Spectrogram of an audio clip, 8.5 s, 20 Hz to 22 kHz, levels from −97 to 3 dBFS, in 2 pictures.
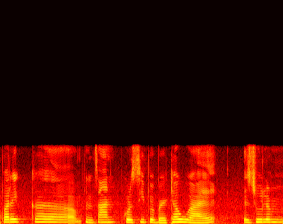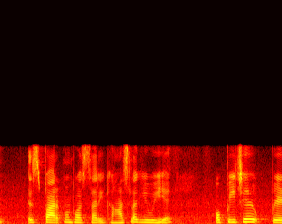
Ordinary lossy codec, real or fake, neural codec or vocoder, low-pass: none; real; none; none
